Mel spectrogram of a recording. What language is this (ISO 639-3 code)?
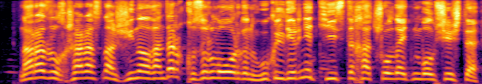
kaz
